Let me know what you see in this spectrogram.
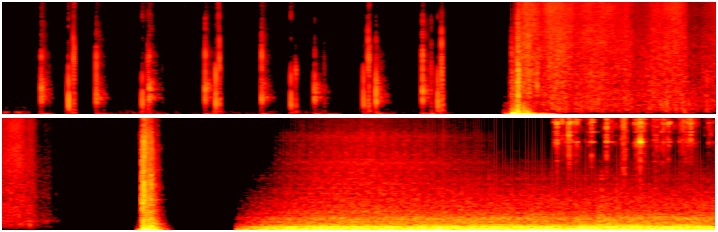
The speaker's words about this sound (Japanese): ほら、暴れちゃダメよ。車で走ってるんだから、危ないわよ。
